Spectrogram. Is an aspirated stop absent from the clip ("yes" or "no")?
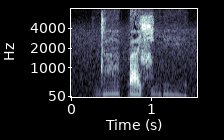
yes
